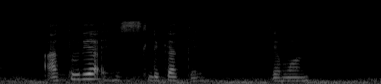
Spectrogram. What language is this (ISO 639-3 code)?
sat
